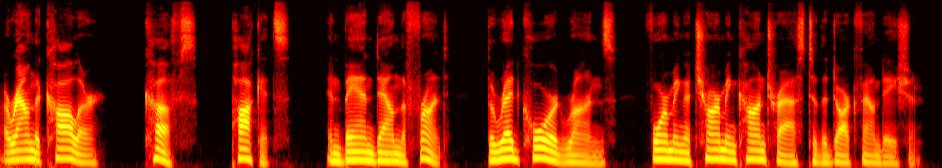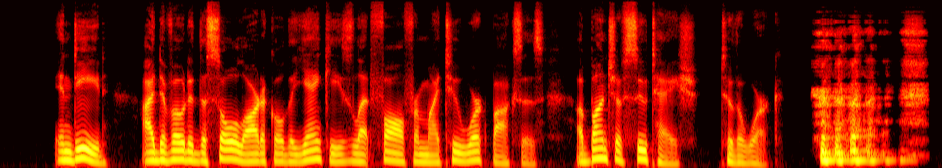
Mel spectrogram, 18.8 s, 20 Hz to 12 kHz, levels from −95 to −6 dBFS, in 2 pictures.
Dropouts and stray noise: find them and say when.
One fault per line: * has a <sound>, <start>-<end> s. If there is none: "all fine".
* has a laugh, 17.5-18.7 s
